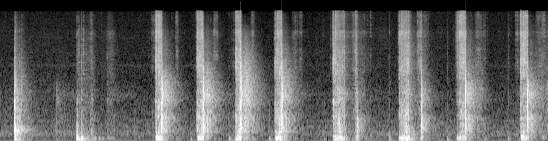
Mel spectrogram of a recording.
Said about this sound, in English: So I am just chopping up some garlic, onion, and celery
